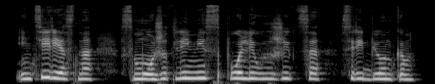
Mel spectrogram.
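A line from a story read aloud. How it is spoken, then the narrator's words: Plain. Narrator (Russian): спросил он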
